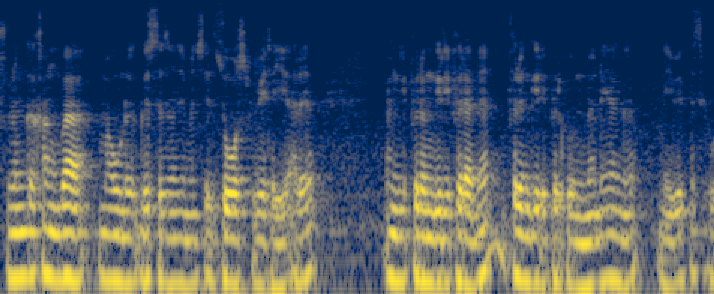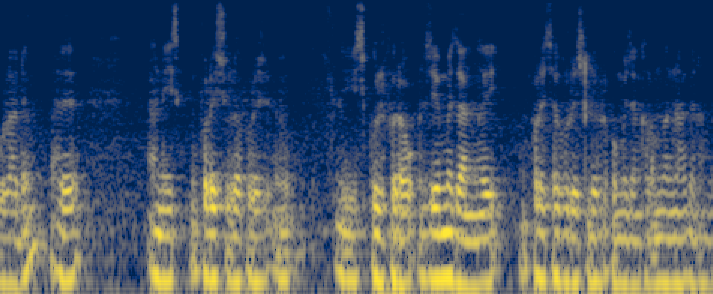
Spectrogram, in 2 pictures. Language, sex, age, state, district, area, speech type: Bodo, male, 18-30, Assam, Kokrajhar, rural, spontaneous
